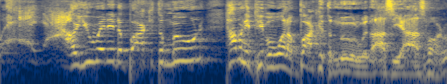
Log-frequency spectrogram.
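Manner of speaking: high, loud, fast hype shout. Retold or imitated. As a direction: hype the crowd like a metal frontman. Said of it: "he was gonna come into the store and go".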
